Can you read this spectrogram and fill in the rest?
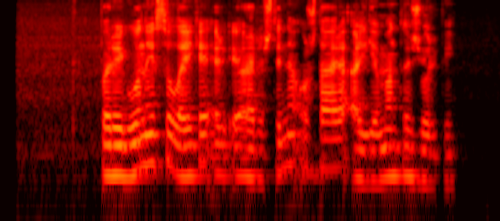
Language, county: Lithuanian, Vilnius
